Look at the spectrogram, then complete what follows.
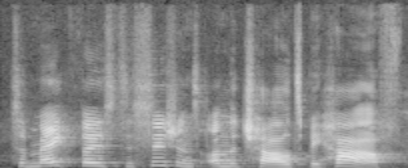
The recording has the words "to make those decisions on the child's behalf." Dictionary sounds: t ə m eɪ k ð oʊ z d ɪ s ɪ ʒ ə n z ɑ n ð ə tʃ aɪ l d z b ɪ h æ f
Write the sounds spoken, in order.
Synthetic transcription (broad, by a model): t ə m eɪ k ð oʊ z d ɪ s ɪ ʒ ə n z n ð ə tʃ aɪ l d z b ɪ h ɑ f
